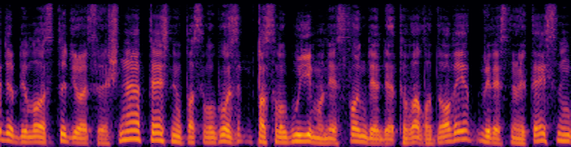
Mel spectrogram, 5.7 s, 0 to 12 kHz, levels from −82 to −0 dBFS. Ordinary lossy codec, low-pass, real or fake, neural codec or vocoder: AAC, 64 kbps; 10.8 kHz; fake; codec, 44.1 kHz, 1.7 kbps, Pupu-Codec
